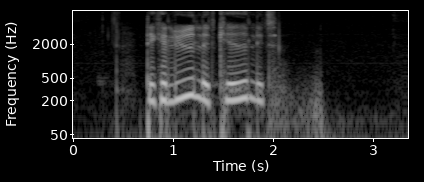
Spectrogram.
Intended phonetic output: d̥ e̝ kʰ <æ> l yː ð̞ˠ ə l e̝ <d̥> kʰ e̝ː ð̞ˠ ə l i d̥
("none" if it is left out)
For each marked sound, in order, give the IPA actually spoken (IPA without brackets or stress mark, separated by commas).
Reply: æ, d̥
